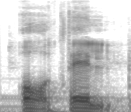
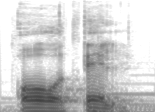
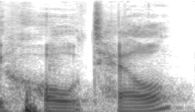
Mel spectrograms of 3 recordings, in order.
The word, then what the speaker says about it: hotel: So, this one is hotel. hotel Things to consider here. The H in Spanish is going to be silent. We do not pronounce the H. hotel Just ignore it.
